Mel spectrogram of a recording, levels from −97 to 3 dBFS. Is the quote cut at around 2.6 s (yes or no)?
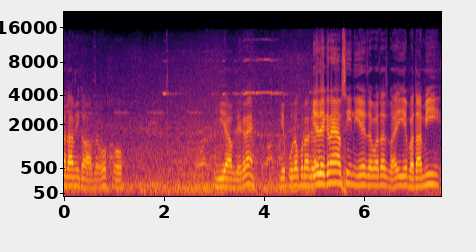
no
